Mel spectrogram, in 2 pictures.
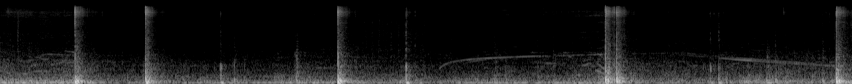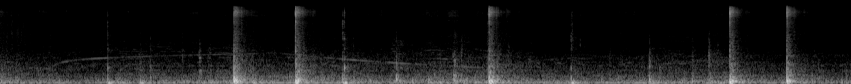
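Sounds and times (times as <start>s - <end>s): siren wailing: 4.3s - 13.4s.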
